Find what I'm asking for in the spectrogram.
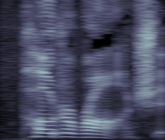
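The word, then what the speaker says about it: peau d'orange: Pot d'orange is how you say that. So I had it has the word orange in it, literally. And I was like, what? This is not food. But it's pronounced pot d'orange.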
